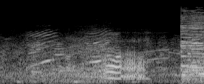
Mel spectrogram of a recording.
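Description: A person's voice, its pitch bending up and down, then show music cuts in suddenly near the end.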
